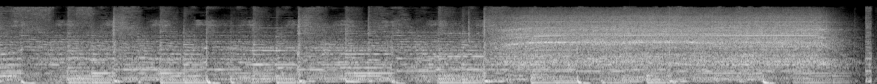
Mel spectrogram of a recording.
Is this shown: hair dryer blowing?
yes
